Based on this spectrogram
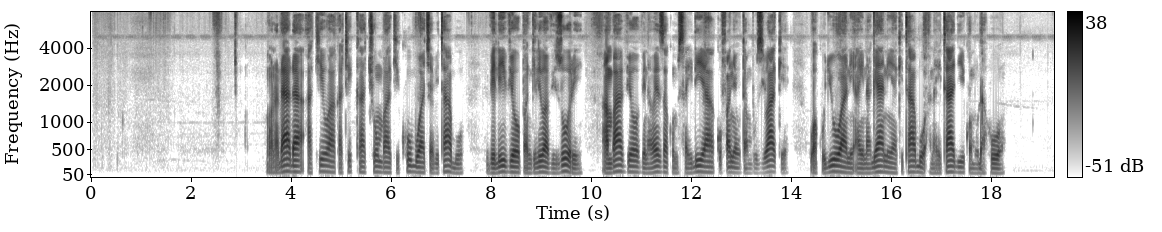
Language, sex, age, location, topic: Swahili, male, 25-35, Dar es Salaam, education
